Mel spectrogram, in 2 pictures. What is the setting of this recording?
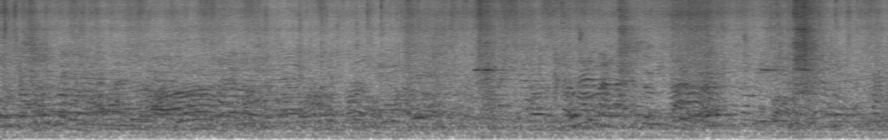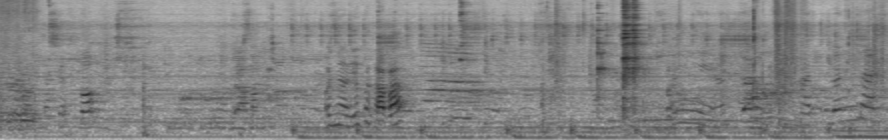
crowded indoor space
